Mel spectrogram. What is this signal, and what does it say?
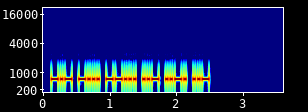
Morse code, heard as a keyed tone, about 34 wpm, 700 Hz. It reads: KB7UFU
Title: USA Call Signs Repeated 3x 35wpm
